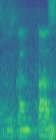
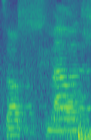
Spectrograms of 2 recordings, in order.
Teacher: Sod kan huruf isti'la. Berarti dia harus tebal.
